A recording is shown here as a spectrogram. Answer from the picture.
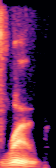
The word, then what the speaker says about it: Roux: In addition, we also license Roux. It's spelled R-O-U-X, and that's our core.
